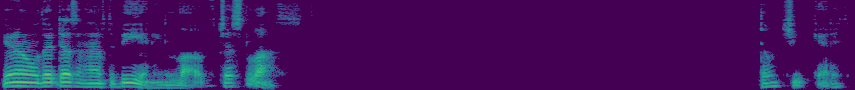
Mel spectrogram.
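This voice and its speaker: A man voicing an ancient, petty male demon who mocks a mortal in a slow, deep drawl, in audio roleplay. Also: creaky, warm tone. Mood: scornful.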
